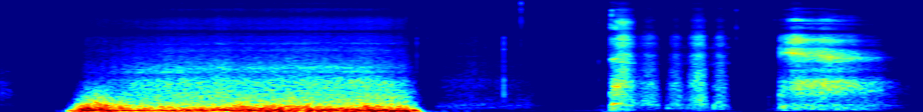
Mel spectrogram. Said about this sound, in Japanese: それじゃ、お耳の細かいカス、吐息で吹き飛ばしてあげるね。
